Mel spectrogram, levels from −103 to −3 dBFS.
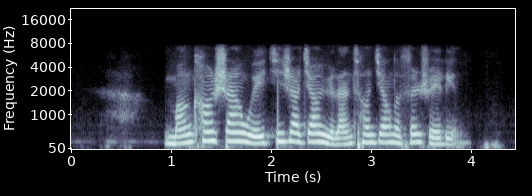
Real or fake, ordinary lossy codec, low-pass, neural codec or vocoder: real; Opus, 32 kbps; 7.2 kHz; none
